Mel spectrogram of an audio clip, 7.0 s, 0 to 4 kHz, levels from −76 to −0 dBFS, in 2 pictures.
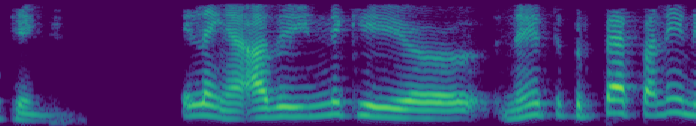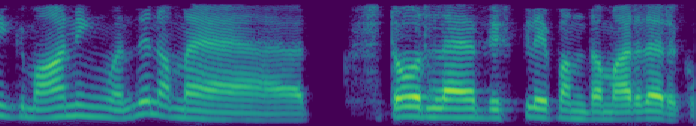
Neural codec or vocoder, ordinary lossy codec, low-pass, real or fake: codec, 16 kHz, 0.5 kbps, X-Codec, WavLM features, trained on Multilingual LibriSpeech; MP3, 32 kbps; 3.6 kHz; fake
